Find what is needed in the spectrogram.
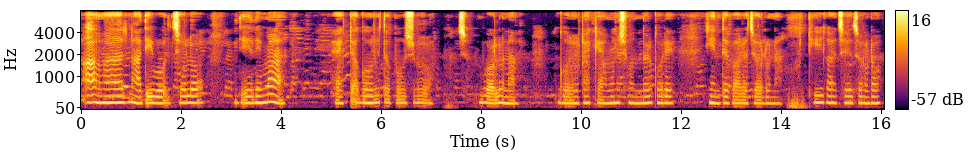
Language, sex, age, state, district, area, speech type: Bengali, female, 45-60, West Bengal, Dakshin Dinajpur, urban, spontaneous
